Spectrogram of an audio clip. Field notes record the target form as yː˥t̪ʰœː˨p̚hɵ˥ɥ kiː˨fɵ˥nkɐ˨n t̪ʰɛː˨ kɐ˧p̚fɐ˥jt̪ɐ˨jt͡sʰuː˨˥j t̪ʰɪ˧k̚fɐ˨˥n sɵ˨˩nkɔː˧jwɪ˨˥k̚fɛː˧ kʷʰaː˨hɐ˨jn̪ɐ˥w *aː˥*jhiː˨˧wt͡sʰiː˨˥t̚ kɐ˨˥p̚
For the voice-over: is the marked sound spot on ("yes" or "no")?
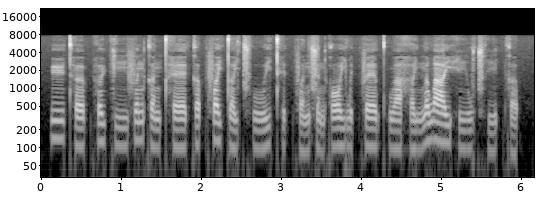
yes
